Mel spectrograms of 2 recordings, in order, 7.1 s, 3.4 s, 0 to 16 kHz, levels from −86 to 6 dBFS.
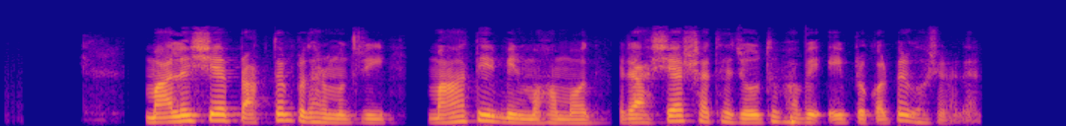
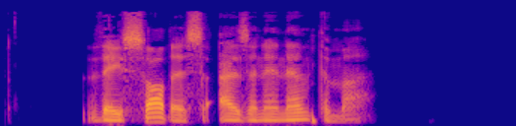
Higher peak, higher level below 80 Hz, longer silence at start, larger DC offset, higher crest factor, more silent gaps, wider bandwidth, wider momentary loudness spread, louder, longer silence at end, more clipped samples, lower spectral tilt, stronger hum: about the same, -2 dBFS vs -2 dBFS; about the same, -56 dBFS vs -60 dBFS; first, 1 s vs 0.6 s; neither; about the same, 18 dB vs 20 dB; first, 2.73-2.86 s, 4.09-4.13 s vs none; second, 7 kHz vs 11.5 kHz; about the same, 13 LU vs 15 LU; about the same, -18 LUFS vs -18 LUFS; second, 0.55 s vs 1 s; neither; first, -7 dB/octave vs -3.5 dB/octave; neither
